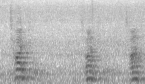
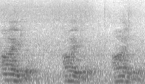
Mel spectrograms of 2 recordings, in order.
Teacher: don't second pair show here in dictionary notation title title title the I is clipped by the T that follows it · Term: clipping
